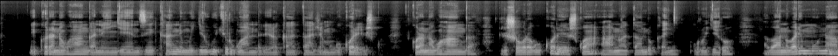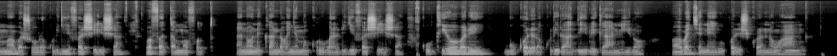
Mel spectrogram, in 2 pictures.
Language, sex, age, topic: Kinyarwanda, male, 18-24, government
